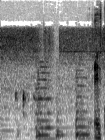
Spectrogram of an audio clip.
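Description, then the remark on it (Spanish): A steady hiss of food sizzling in a pan as someone cooks runs throughout, with a voice briefly sounding over it in short bursts. “Está haciendo el podcast cocinando, madre mía.”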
